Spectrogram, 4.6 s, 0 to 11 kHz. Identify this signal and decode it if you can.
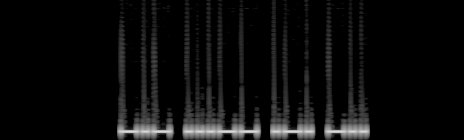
Morse code, heard as a keyed tone, about 23 wpm, 700 Hz. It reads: K3RD
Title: USA Call Signs - 4 Characters - 8x Character Spacing - 22wpm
